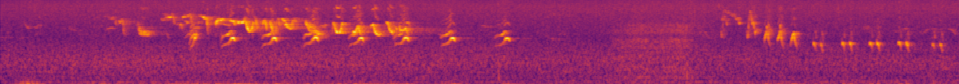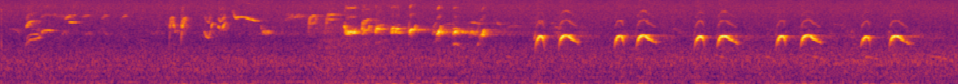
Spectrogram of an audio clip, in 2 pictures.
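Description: Birds singing outdoors: bursts of quick high chirps and trills, then a run of evenly spaced repeated notes, about three a second, near the end, over a low outdoor background noise.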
